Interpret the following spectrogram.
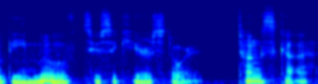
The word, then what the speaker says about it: Tunguska: Tungska, I think that's how you pronounce it. If not, this is how you pronounce it. Tunguska.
